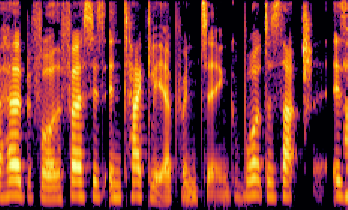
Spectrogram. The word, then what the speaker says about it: intaglio: Yeah, so intaglio, well, it's intaglio if you're Italian. I guess you don't pronounce the G.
